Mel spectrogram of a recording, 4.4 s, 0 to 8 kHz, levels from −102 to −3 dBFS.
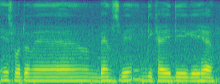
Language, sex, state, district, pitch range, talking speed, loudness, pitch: Hindi, male, Assam, Sonitpur, 130-135 Hz, 120 wpm, -15 LUFS, 135 Hz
